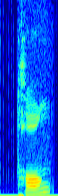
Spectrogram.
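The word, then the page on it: tong: tone 2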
